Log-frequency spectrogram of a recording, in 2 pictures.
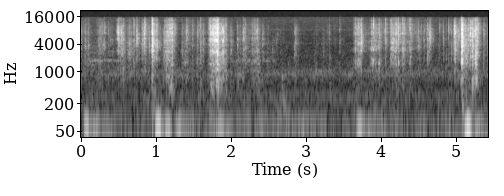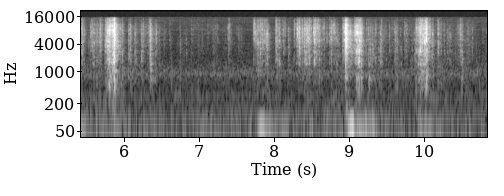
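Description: Wrapping of sealed trading-card packs being torn open and crinkled by hand: a quiet run of short crackling rips and rustles, coming in clusters with brief pauses.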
